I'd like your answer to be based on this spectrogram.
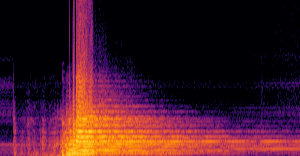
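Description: An electric guitar chord played through a Keeley ZOMA reverb and tremolo pedal rings out with a bright attack, then decays slowly in a long, shimmering reverb tail with a gentle pulsing wobble, loud and alone.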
